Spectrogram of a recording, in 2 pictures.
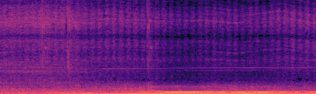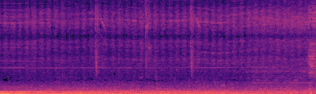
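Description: A small submarine's engine hums low and steady.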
